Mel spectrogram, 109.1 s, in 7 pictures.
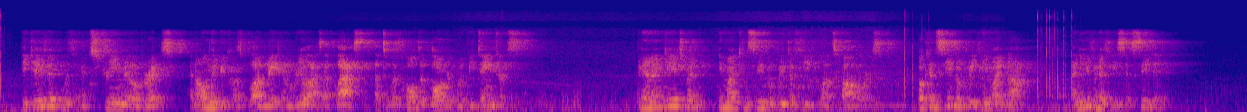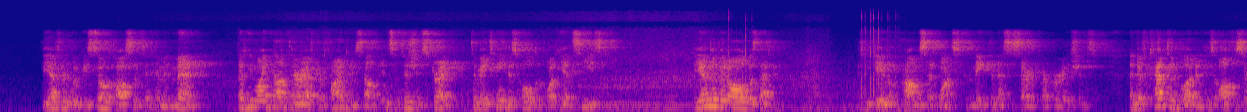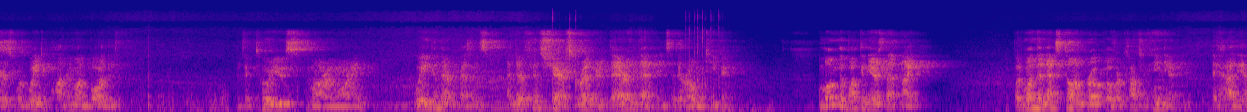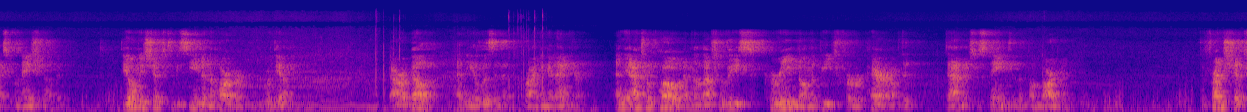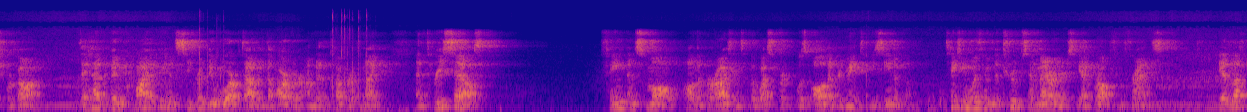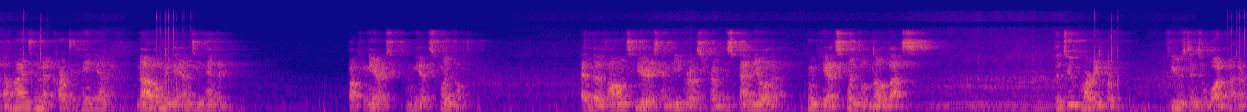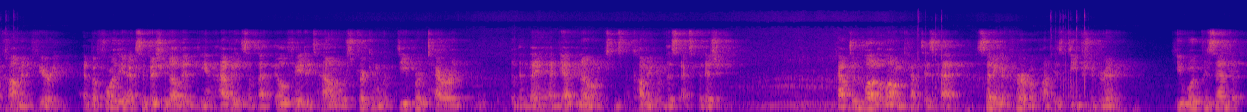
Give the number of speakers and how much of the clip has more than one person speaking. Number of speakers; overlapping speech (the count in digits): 1, no overlap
